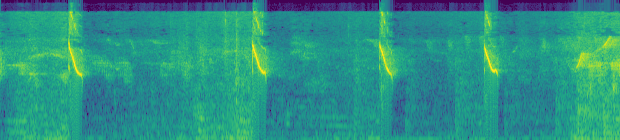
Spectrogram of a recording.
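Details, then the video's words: Prinia song used as a lure for other birds: single bright down-slurred notes about every one to two seconds, with quiet background hiss between them. "Suara Burung Prenjak Lumut | Pancingan Prenjak Lumut Isian Sekali Denger Langsung Nyaut"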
